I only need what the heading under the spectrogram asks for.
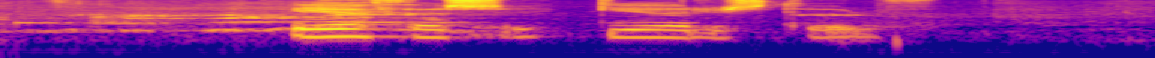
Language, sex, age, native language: Icelandic, male, 9, Icelandic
